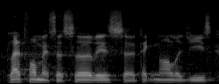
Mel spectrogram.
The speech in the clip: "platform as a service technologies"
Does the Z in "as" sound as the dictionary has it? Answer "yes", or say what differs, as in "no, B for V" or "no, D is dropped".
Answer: no, S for Z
